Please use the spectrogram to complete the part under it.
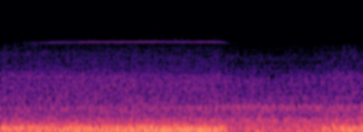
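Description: A modded truck in a driving video game hums with a steady low engine drone that eases off near the end, loud and alone.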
